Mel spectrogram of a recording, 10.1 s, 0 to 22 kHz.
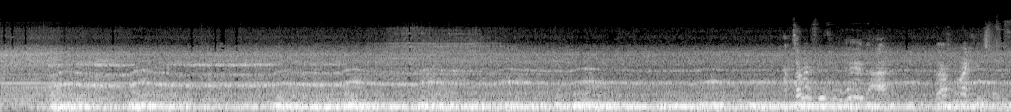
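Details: Iveco Iris bus camper, Chinese diesel heater replacing Eberspächer, on 13.2 V bench power supply after a fan-failure error: steady low hum under a wavering thin tone with light rattles once fans kick in; unusual fan noise, cause unclear.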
